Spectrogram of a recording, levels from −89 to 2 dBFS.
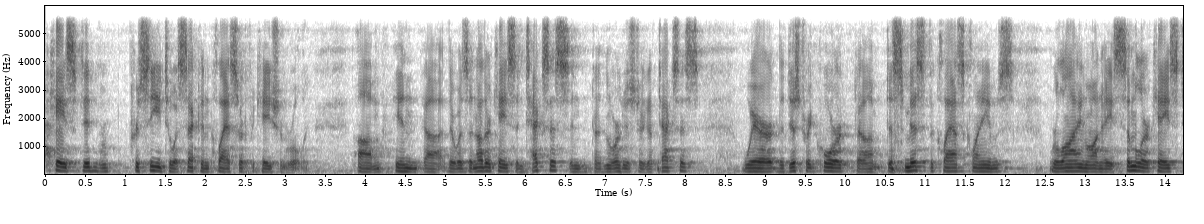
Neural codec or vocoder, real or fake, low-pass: codec, 16 kHz, 8 kbps, FreqCodec, larger model; fake; 5.4 kHz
